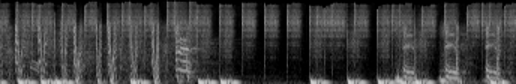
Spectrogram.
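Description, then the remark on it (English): Loud DJ turntable scratching in quick, rhythmic back-and-forth bursts with whooshing pitch sweeps over a thumping beat, briefly thinning out midway before the rapid cuts resume. “the man up behind me, operates the turntable. when I'm rocking my rhymes.”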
